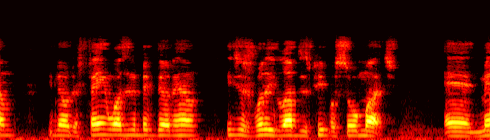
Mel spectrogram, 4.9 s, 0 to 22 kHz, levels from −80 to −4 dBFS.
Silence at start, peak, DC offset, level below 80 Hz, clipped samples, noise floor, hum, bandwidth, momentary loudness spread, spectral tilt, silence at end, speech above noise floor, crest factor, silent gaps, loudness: 0 s; -8 dBFS; under 0.1%; -54 dBFS; under 0.1%; -45 dBFS; none; 7.6 kHz; 14 LU; -5 dB/octave; 0 s; 21 dB; 18 dB; none; -25 LUFS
